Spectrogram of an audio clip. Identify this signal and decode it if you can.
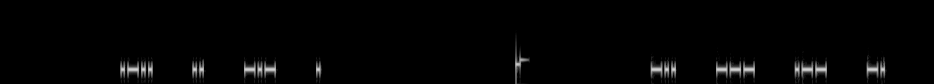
Morse code, heard as a keyed tone, about 34 wpm, spaced as for 16 wpm, 690 Hz. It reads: LIKE DOWN
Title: 4x Character Spacing - Top 100 Words - 35wpm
